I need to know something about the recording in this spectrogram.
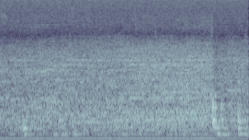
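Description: Steady background noise of a sports hall: the low murmur of a spectator crowd.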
